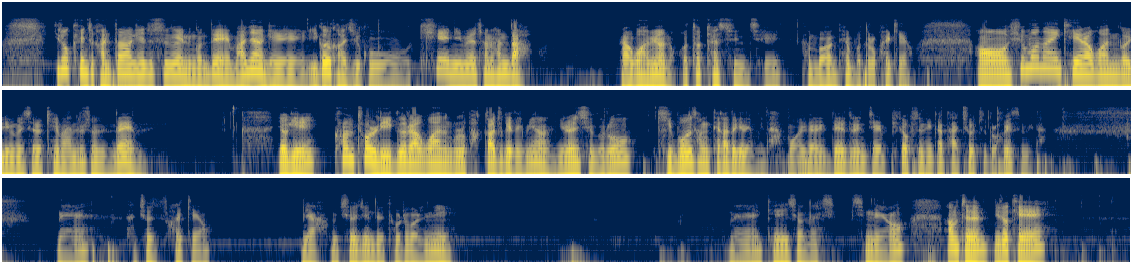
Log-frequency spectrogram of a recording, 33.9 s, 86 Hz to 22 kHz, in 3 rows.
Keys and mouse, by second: 0.7 click, 2.0 click, 2.6 click, 5.2 click, 11.4 click, 12.3 click, 15.4 click, 16.7-17.7 alt+drag, 18.7 alt+click, 20.6 Delete, 20.6 alt+drag, 20.8 Delete, 21.8 Delete, 21.8 click, 26.2 Delete, 26.2 alt+click, 32.3 alt+click, 32.7 alt+right click, 33.3 alt+click, 33.6 alt+right click.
